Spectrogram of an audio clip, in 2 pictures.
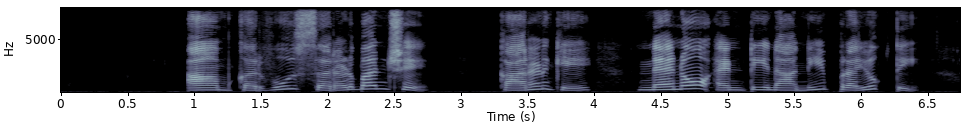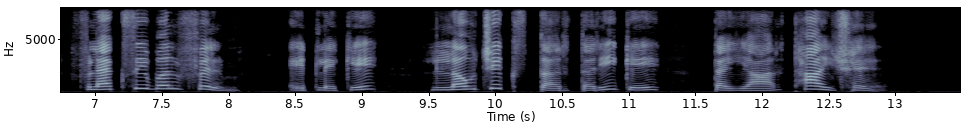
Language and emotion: Gujarati, neutral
